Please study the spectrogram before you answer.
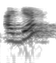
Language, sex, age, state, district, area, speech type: Odia, female, 18-30, Odisha, Puri, urban, conversation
